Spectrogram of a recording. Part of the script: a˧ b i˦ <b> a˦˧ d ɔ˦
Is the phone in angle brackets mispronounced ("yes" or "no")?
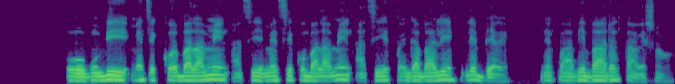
no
